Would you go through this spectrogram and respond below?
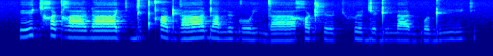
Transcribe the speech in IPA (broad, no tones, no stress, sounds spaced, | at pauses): ɪː c χ a ɖ ʁ aː ɳ aː c ɟ ɪ ʈ qʰ a ɖ ɡ aː ɖ a n̪ ø ɡ oː j n d aː χ ɔ ɖ s øː c f ø ɟ ɪː ɖ i n aː ɖ b o ɖ iː c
